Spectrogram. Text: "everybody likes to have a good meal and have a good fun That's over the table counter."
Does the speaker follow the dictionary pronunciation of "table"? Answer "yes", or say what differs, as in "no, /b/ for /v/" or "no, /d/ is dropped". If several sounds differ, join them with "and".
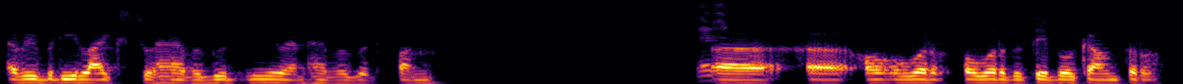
yes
